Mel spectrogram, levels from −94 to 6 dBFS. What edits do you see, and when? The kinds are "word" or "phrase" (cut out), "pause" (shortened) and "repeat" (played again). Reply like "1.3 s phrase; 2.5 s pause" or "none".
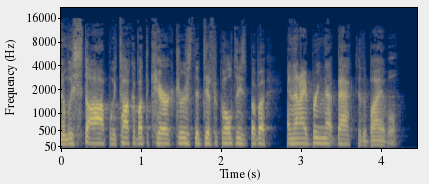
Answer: none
